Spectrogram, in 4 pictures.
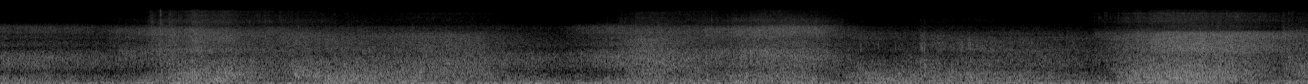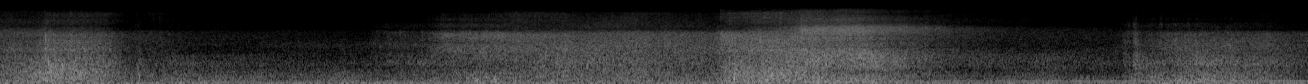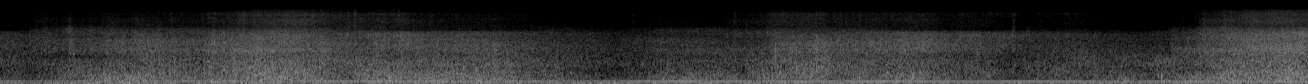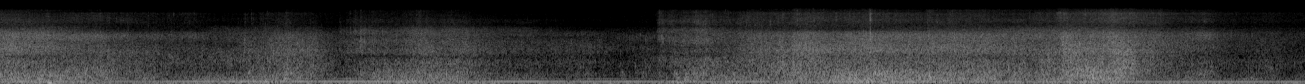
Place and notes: Scheveningen Beach (after dark) - Nocturnal beach
The waves breaking, probably one of the most recorded sounds. But I never actually made a proper recording of it. I accidentally drove past the beach when I realized there were no people and there was no wind. A good opportunity to make a recording. Recorded around 21:30hrs on March 5th, 2014.
Recorded with a Zoom H2 with additional Sound Professionals SP-TFB-2 binaural microphones.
